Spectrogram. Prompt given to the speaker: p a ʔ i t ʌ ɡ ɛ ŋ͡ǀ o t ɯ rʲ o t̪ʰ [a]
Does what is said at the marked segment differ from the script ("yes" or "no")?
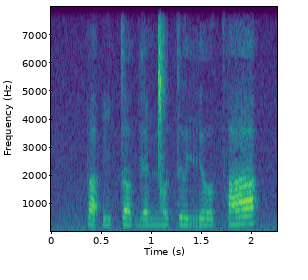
no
